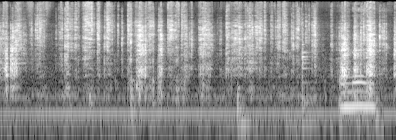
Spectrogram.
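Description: A utensil scrapes and stirs thickening homemade gravy in a pan, rasping steadily over the bottom to lift drippings, close and continuous with a low simmering hum beneath.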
